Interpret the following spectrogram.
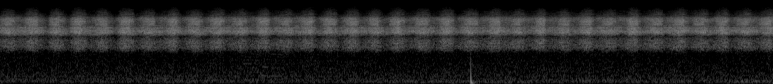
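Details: Crickets sounding over a bay in Korčula: a dense, hissing high-pitched chorus that pulses steadily about twice per second, with one sharp click midway.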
